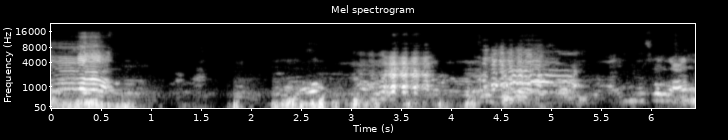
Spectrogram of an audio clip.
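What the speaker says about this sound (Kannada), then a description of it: "ಓತಾನ ಮೇಕೆ ಮರಿ ಅಣ್ಣ?" A goat kid bleats several times at the Chitradurga sheep market, loud and close, with nearby voices talking between the calls.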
